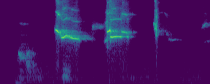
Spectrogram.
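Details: American robin (Turdus migratorius) song: two brief, rich warbled phrases about half a second apart, followed by a short high note, otherwise quiet.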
